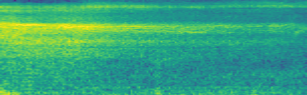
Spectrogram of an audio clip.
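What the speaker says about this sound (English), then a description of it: "Hey, he's playing with a drone." A small Home Depot drone flies close to the camera, giving a steady, fairly loud whirring buzz that holds for the whole stretch with no talk.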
